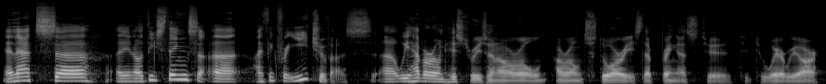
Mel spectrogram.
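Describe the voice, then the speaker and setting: A middle-aged man born in Israel tells a personal story in a talk, halting and reflective, with many fillers and restarts. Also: medium pitch, clean tone, dry recording, studio quality. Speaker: presenting physician.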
